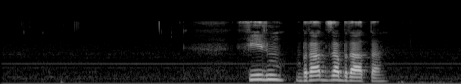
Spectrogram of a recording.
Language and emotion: Russian, neutral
